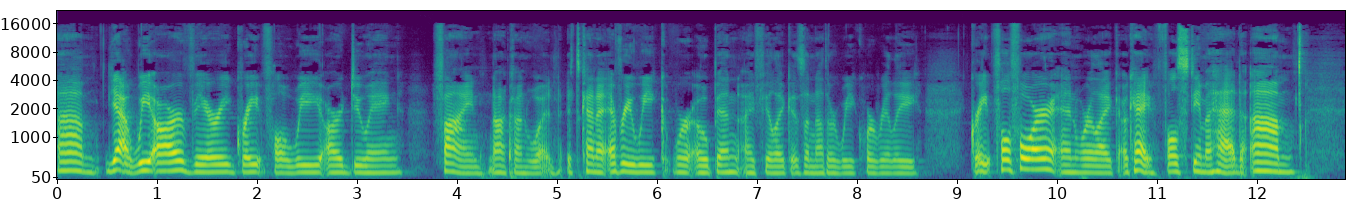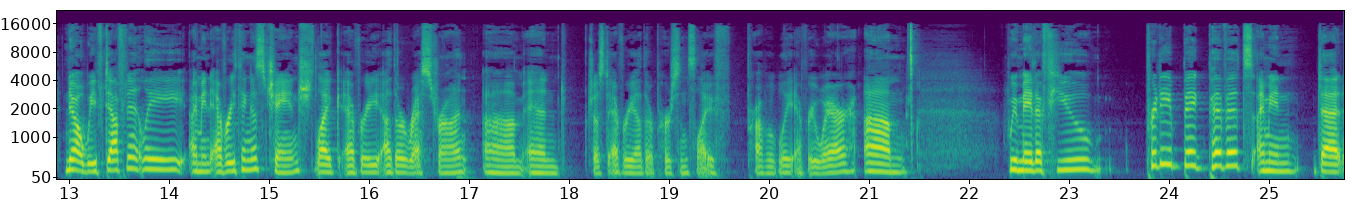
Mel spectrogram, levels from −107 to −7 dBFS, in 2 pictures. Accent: American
